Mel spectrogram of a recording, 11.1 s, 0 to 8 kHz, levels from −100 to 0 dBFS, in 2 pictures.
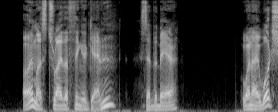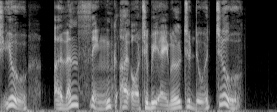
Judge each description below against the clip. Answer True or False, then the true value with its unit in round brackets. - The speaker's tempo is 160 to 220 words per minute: False (135 wpm)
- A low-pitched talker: True (110 Hz)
